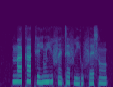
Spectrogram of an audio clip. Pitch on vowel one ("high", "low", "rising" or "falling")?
high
